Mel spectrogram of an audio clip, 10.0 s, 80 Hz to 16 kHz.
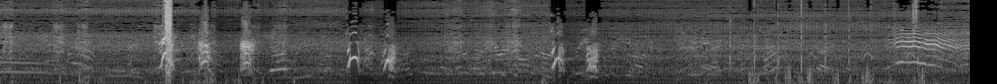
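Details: Rumble, a 10½-year-old dog, at lure coursing practice: sharp, loud barks and yips break out irregularly, several in quick bursts, over steady human talking and a background vehicle hum.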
